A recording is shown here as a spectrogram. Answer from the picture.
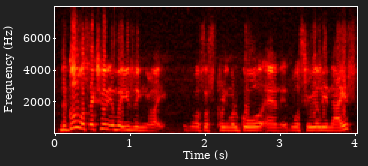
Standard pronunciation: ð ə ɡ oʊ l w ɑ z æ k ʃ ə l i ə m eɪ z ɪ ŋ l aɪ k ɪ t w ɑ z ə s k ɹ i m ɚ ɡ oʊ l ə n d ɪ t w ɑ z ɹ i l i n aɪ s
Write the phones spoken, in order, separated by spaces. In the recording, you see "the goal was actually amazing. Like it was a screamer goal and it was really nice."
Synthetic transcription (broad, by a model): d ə ɡ oʊ l w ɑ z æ k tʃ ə l i ə m eɪ z ɪ ŋ l aɪ k ɪ t w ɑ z ə s k ɹ i m ɚ ɡ oʊ l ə n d ɪ t w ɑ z ɹ i l i n aɪ s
